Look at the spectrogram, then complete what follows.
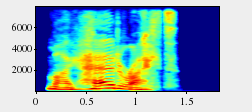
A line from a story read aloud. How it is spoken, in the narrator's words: I scoff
